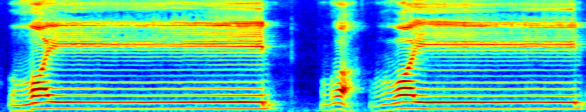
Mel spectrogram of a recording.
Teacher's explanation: হরফটা মোটা করতে হবে হলকের শেষ থেকে গাইন উচ্চারণ করতে হবে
